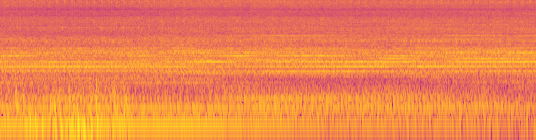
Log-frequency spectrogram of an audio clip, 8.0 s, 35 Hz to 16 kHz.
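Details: Stock 2011 Ford F250 6.7 Powerstroke diesel, about 124k miles, idling with a steady high-pitched whine from the engine. It starts immediately on engine start, varies with RPM and is louder when revved; the cause was a bad alternator.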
